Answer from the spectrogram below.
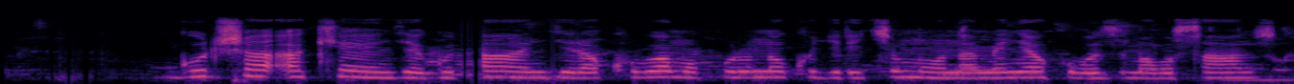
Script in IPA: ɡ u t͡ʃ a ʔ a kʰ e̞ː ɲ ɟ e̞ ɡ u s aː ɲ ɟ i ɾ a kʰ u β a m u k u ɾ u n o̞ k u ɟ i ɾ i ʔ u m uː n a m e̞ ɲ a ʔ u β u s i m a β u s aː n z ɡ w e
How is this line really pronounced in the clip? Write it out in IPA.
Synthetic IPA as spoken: ɡ u t͡ʃ a ʔ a kʰ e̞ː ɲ ɟ e̞ ɡ u t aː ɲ ɟ i ɾ a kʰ u β a m u k u ɾ u n o̞ k u ɟ i ɾ i c u m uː n a m e̞ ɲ a k u β u z i m a β u s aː n z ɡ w e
